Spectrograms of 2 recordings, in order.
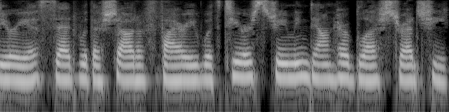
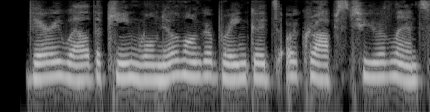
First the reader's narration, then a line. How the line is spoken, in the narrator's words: Lord Dermot said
